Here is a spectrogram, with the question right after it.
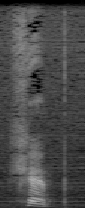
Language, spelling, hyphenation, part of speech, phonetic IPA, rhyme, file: Czech, Cheb, Cheb, proper noun, [ˈxɛp], -ɛp, Cs Cheb.ogg
- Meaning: a town in Karlovy Vary, Czech Republic, situated on the river Ohře near the border with Germany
